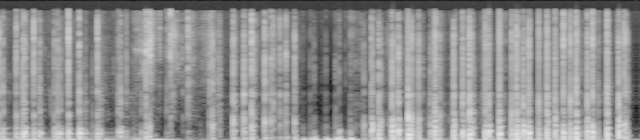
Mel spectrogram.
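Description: A pink, empty plastic flying disc with a hollow underside is held in both hands close to a microphone and tapped and scratched on its rim and underside with fingertips and nails. The result is a fast run of short, dry, hollow knocks with a low thump, mixed with soft scratchy rustling. The taps come in quick bursts, with a brief quieter stretch in the middle.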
